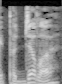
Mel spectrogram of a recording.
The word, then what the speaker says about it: Padilla: Well, I guess the template for this was the treatment of Jose Padilla, or Jose Padilla, as his family insisted his last name should be pronounced.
